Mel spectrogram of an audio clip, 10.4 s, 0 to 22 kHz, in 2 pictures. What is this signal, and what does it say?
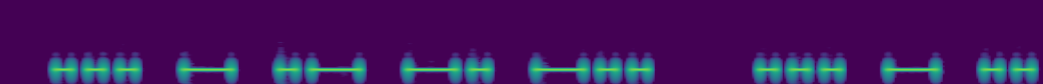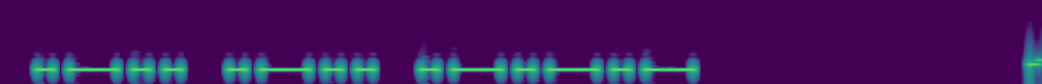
Morse code, heard as a keyed tone, about 15 wpm, 700 Hz. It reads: STAND STILL.
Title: Sentences from Top 1000 Words - Review Part 1 - 15wpm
